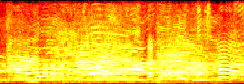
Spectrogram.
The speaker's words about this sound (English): Along the route, the streets were dense with well-wishers and fans, all cheering their hero.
